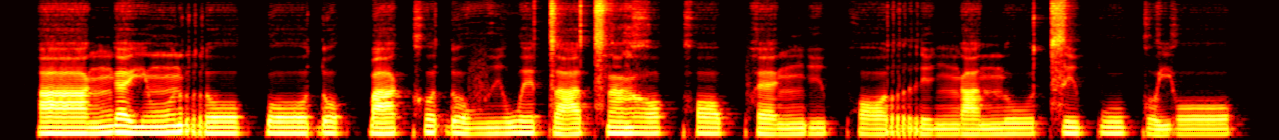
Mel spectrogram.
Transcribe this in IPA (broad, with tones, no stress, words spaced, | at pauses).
aː˨ ŋɛ˦˨ jũ˨˦roː˨ k͡poː˨ɗo˨˦k͡pa˨˦kʰʊ˦ ɗʊ˨vi˨˦ wɪ˦ta˨˦t͡sã˦ ɣɔ˦kʰɔ˦ pʰɛ˨ŋi˨pʰɔ˨ ri˨ ŋa˦nuː˦ t͡si˦puː˦kʊ˨ joː˦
